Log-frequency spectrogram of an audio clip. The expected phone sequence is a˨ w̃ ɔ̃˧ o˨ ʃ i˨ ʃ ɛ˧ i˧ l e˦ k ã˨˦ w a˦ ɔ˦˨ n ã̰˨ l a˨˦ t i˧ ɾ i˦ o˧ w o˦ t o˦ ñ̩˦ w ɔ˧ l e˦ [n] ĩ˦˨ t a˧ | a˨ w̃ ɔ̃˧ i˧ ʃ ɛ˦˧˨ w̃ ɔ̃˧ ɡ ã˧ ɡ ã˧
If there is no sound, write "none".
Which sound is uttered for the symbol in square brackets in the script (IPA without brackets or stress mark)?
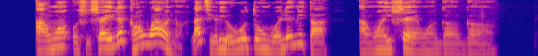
n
